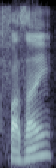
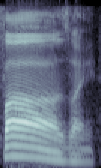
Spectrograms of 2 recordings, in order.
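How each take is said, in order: First: The stress is on the last syllable. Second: The stress is on the first syllable. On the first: The speaker calls it wrong. "almost all students say, will say fazem. It's not fazem" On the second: The speaker calls it right. "we stress this, the second to last syllable"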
